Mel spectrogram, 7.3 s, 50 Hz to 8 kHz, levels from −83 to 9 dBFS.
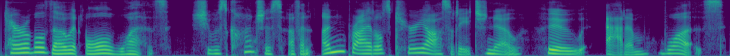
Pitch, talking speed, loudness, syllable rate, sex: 190 Hz, 140 wpm, -18 LUFS, 4.0 syllables/s, female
